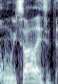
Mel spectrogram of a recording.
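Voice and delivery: usual speaking voice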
